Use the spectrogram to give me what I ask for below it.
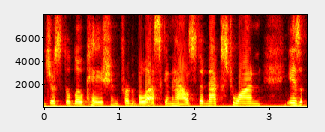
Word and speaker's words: Boleskine: aren't familiar, and just the location for the Boleskine House.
